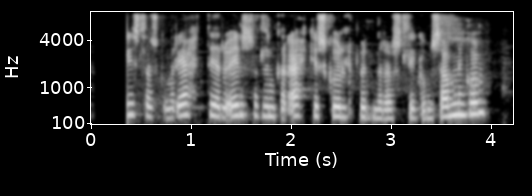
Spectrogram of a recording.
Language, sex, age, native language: Icelandic, female, 40-49, Icelandic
